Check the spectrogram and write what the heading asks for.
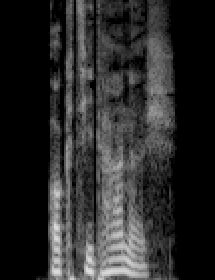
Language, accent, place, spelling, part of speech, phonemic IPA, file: German, Germany, Berlin, okzitanisch, adjective, /ɔkt͡siˈtaːnɪʃ/, De-okzitanisch.ogg
- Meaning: Occitan (related to the Occitan language)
